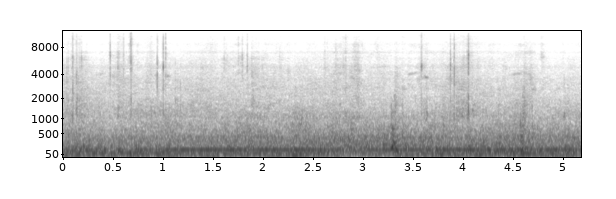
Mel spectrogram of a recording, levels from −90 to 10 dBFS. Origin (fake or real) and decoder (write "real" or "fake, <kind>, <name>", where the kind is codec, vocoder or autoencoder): fake, autoencoder, DAC-VAE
